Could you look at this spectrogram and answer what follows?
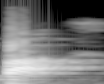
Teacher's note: जब बोलिए पा तो इसका मतलब दोनों ओठ जो है मिल रहा है। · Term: ओष्ठ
